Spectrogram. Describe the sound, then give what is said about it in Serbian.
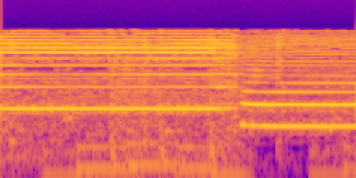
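A train rolls slowly along a worn railway line toward Merdare, its sustained horn-like tones ringing over a low rumble, the tone breaking briefly before carrying on a little lower. “Ponovo ide voz na relaciji do Merdara”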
